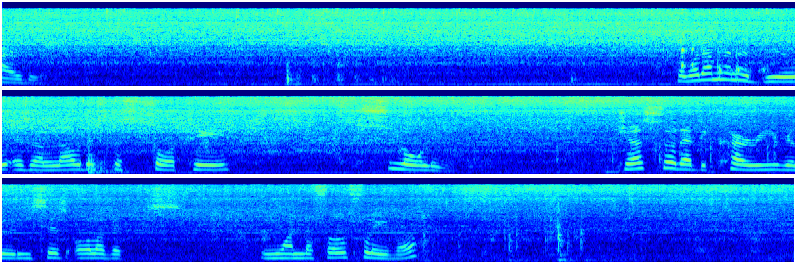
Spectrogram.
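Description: Food sizzles and crackles in hot oil in a pot.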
